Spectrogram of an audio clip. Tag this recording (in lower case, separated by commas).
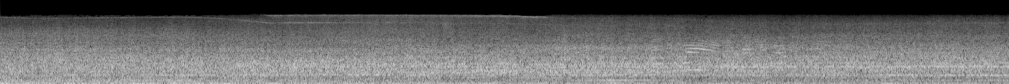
truck, speech, vehicle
